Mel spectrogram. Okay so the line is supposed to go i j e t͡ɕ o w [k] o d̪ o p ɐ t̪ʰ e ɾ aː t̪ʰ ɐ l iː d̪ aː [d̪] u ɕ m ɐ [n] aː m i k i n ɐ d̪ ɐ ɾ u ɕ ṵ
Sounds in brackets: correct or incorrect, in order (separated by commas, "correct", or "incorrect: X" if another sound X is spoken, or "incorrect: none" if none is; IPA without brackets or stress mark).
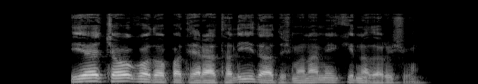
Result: incorrect: ɡ, correct, correct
